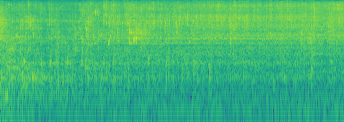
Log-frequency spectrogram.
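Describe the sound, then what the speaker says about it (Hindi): Water poured from above into a clay pot of beef and potato curry being set to simmer, a steady gushing splash at moderate loudness with no talk. "पानी डालते हैं और इसको गलने के लिए रख देते हैं"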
